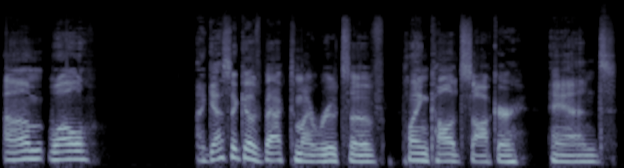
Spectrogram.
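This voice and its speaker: A man's voice: medium pitch, fairly even intonation, slow, dry recording, studio quality. A man from Missouri, a podcast guest who talks casually and tells stories with easy laughs. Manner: chatty, laughs easily, storytelling. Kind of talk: casual conversation.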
